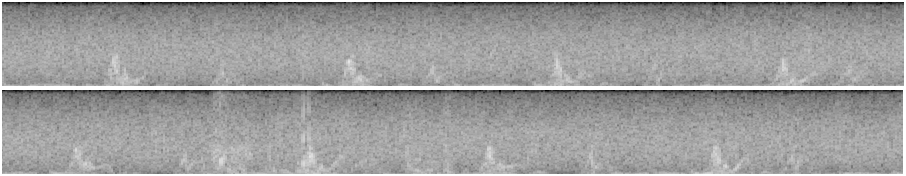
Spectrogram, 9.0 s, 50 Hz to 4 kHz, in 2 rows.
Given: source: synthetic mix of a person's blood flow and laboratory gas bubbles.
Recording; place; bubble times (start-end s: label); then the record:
Doppler ultrasound of blood flow; precordium
5.50-6.09 s: bubbles
6.52-6.81 s: bubbles
From the record:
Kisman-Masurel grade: 213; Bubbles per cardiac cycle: several, 3 to 8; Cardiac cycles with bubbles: 1 to 10%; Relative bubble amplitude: loud (0.450 to 0.775); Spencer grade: 1 (occasional bubble signal discernible with the cardiac motion signal, with majority of cardiac periods free of bubbles); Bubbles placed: only in the low amplitude regions of the cardiac cycle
